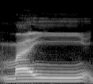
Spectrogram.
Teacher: Jadi nun sukunnya masuk, melebur ke huruf ya. Sehingga kita baca mai, jangan dibaca man, jangan. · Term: idgham bi gunnah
